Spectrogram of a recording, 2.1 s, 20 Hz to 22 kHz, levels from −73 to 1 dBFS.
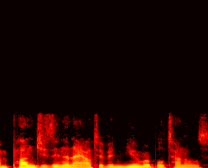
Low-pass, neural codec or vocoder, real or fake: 7.2 kHz; codec, 16 kHz, 1.1 kbps, Voila-Tokenizer; fake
